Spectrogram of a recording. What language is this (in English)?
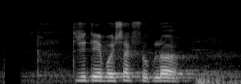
Nepali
